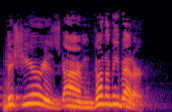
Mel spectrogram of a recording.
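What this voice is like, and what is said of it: Showy carnival barker delivery. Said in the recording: “talking like a carnival barker”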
